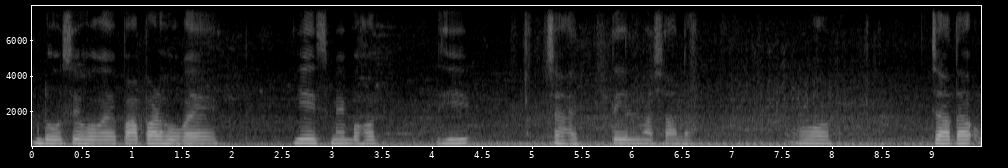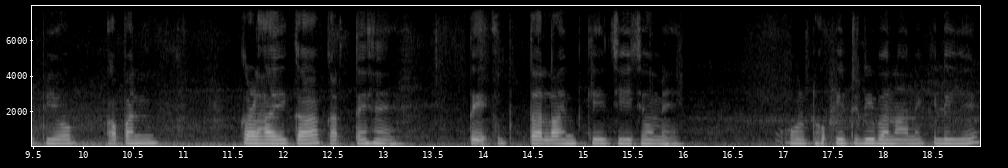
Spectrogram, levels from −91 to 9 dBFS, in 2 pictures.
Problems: constant background noise, background conversations at intervals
